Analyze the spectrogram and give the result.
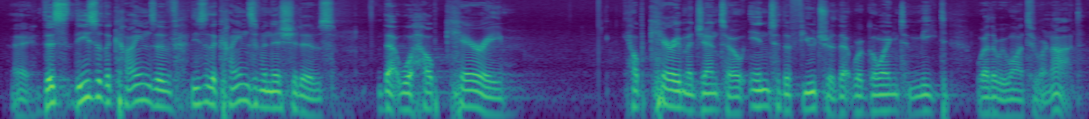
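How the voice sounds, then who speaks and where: A man giving a relaxed conference talk with a joking tone and many fillers, speaking in a large auditorium. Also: fairly low pitch, big-room sound.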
